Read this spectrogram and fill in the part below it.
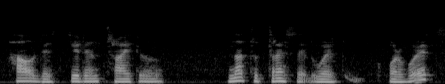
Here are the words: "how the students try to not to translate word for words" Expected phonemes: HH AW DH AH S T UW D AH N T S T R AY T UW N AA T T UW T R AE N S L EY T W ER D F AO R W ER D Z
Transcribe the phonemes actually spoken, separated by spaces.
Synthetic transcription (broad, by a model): HH AW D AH S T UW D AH N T T R AY T UW N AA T T UW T R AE S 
